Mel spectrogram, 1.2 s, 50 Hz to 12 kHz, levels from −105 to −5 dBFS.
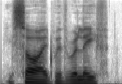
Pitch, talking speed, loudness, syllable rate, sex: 115 Hz, 195 wpm, -16 LUFS, 5.8 syllables/s, male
